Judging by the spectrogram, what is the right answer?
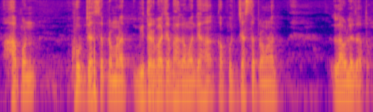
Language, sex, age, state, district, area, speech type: Marathi, male, 45-60, Maharashtra, Buldhana, rural, spontaneous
